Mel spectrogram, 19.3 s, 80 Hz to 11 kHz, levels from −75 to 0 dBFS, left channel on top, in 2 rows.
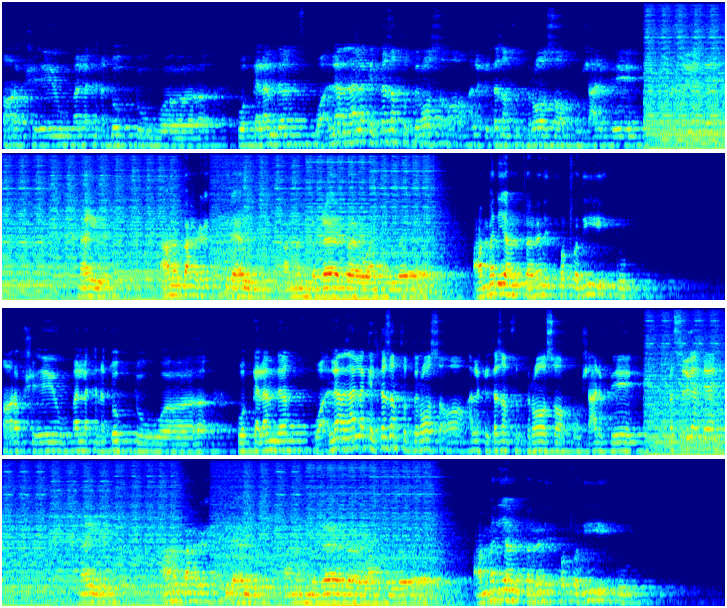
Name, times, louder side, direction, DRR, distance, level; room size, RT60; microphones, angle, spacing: voice 1, 0.0-2.8 3.1-8.4 8.9-9.7, right 4 dB, 70° right, 7 dB, 0.6 m, -31 dB
sound 1, 8.5-12.0 12.4-15.4, left 1 dB, 25° left, 1.5 m, -26 dB
voice 2, 10.6-11.1 11.7-13.1 13.4-15.4 15.9-18.0, left 3 dB, 50° left, 5 dB, 0.5 m, -22 dB
9.2 x 3.2 x 3.9 m, 1.5 s
head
